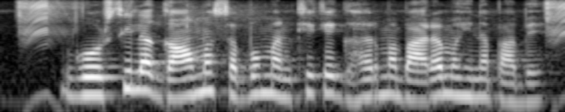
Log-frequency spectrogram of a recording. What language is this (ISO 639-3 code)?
hne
